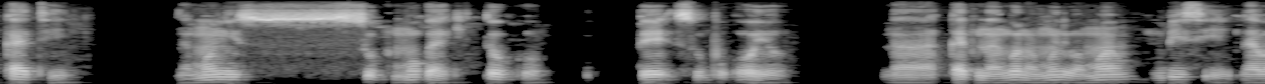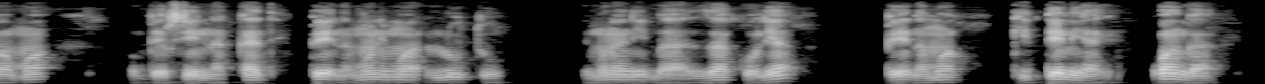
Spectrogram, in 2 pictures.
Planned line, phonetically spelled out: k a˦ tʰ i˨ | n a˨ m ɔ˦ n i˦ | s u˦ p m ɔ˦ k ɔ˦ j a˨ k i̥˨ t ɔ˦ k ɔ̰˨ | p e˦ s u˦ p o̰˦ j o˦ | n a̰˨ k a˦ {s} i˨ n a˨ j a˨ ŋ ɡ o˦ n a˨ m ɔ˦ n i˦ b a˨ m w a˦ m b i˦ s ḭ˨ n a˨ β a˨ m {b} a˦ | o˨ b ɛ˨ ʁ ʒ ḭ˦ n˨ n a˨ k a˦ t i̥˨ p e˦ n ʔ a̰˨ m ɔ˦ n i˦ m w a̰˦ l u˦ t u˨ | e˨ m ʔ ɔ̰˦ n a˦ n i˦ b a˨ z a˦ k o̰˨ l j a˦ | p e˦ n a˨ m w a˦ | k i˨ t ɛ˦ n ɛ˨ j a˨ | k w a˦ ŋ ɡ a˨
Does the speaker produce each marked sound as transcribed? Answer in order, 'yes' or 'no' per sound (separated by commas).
no, no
